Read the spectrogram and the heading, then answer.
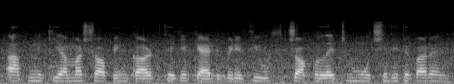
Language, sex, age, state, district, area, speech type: Bengali, male, 18-30, West Bengal, Kolkata, urban, read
